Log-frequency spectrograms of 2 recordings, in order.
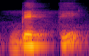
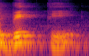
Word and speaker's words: ব্যক্তি: ইত্যাদি থাকে তাহলে পরে সেই প্রথম বর্ণটির উচ্চারণ জফলা যুক্ত বর্ণটির উচ্চারণ একারের মত হয়। এজন্যই এগুলো ব্যক্তি ব্যতীত ব্যথিত, ব্যতিক্রম ইত্যাদি। তো আজকে এই যে ব্যক্তি এর সঙ্গে যদি অন্য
